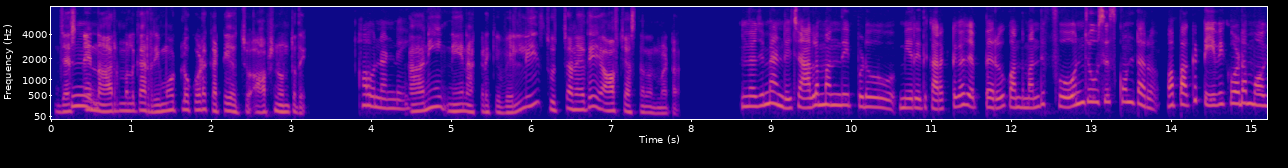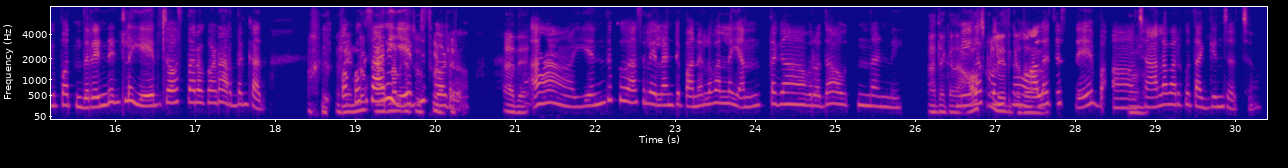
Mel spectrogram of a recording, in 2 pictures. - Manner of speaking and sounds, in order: in English: "జస్ట్"; in English: "నార్మల్‌గా రిమోట్‌లో"; other background noise; in English: "ఆఫ్"; in English: "కరెక్ట్‌గా"; chuckle; in English: "పారలెల్‌గా"
- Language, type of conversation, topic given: Telugu, podcast, ఇంటి విద్యుత్ బిల్లును తగ్గించడానికి మీరు అనుసరించగల ఉపయోగకరమైన చిట్కాలు ఏమిటి?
